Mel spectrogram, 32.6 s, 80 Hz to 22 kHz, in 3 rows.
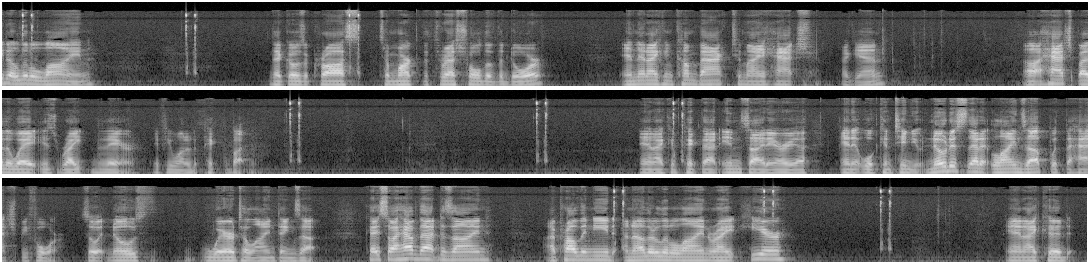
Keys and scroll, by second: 4.1 Return, 8.5 j, 9.2 BackSpace, 18.7 Return, 30.8 Return.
